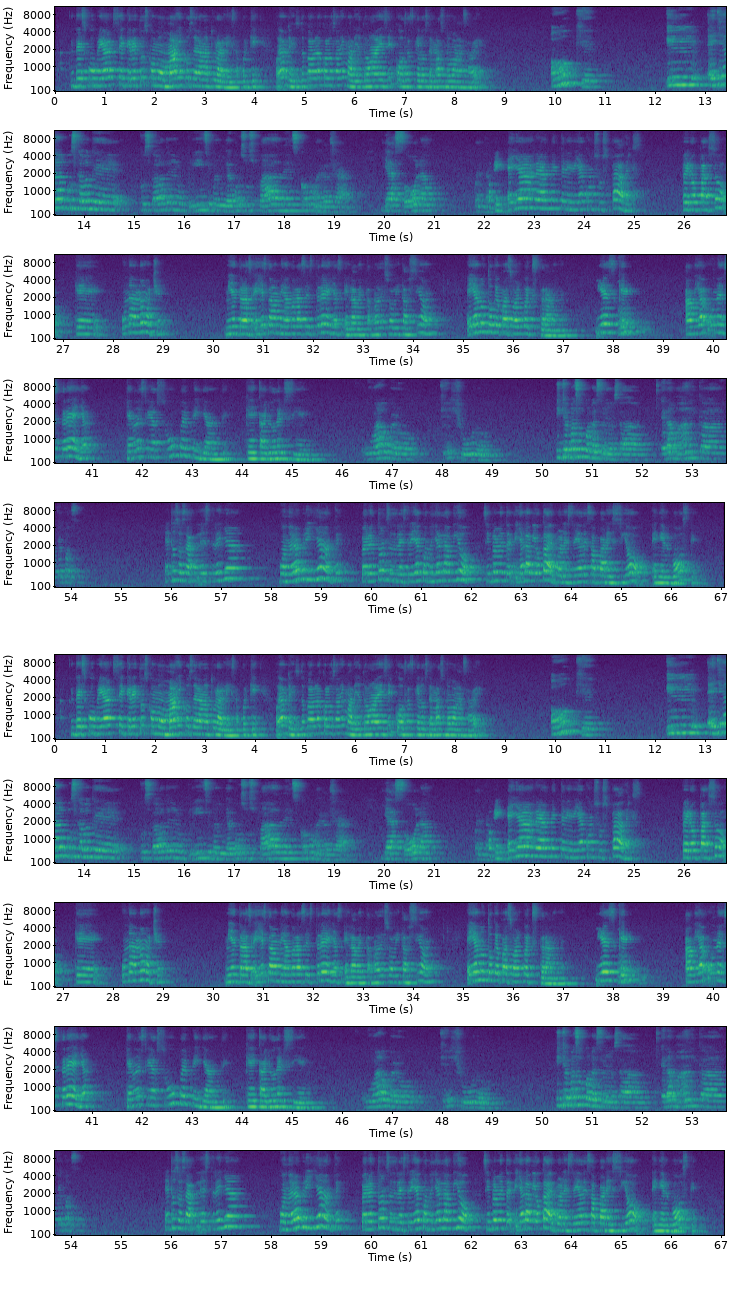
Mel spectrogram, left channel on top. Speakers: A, on the right (about 50°); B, on the right (about 30°).
A: descubría secretos como mágicos de la naturaleza, porque obviamente si tú te puedes hablar con los animales, ellos te van a decir cosas que los demás no van a saber.
B: Ok. Y ella buscaba que, buscaba tener un príncipe, vivía con sus padres, ¿cómo era? O sea, ella era sola. Cuéntame.
A: Ok, ella realmente vivía con sus padres, pero pasó que una noche, mientras ella estaba mirando las estrellas en la ventana de su habitación, ella notó que pasó algo extraño. Y es
B: Ok.
A: que había una estrella, que era una estrella súper brillante, que cayó del cielo.
B: Wow, pero qué chulo. ¿Y qué pasó con la estrella? O sea, ¿era mágica? ¿Qué pasó?
A: Entonces, o sea, la estrella, bueno, era brillante, pero entonces la estrella cuando ella la vio, simplemente ella la vio caer, pero la estrella desapareció en el bosque.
